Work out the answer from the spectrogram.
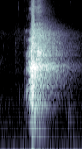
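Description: A single loud sneeze bursts out sharply and trails off over about a second, heard alone with no talk around it.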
